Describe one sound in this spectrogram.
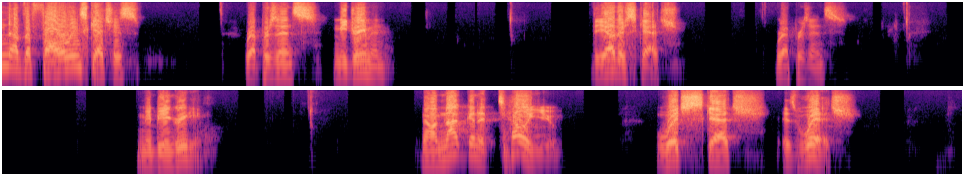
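A man speaks closely into a microphone in short phrases with pauses.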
